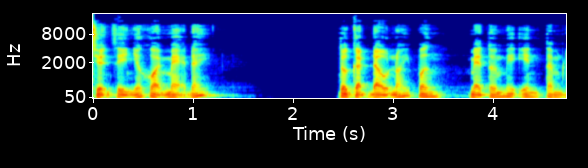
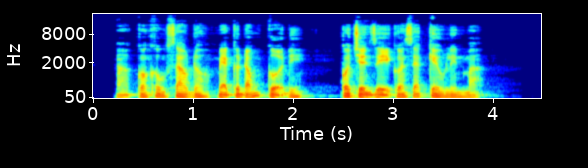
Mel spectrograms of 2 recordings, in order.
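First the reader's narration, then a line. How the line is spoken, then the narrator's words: Smiling, reassuring. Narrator (Vietnamese): Tôi mỉm cười trấn an mẹ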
